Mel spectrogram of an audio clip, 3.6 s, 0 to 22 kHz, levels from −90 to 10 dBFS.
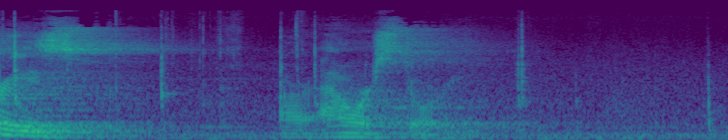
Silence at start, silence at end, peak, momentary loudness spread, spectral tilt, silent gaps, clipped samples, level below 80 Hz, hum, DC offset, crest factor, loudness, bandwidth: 0 s; 0 s; -10 dBFS; 25 LU; -3 dB/octave; none; under 0.1%; -56 dBFS; none; under 0.1%; 24 dB; -31 LUFS; 16 kHz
